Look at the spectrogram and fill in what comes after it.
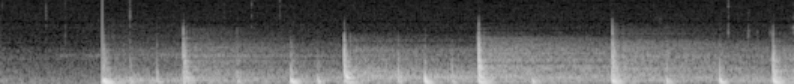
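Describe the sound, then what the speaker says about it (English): Low pulsing synth hits repeat in an irregular rhythm, each with a short washy tail from a fully wet reverb, heard alone without talk. "Then I'm going to put it right into the reverb, just to get a unique ambience."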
